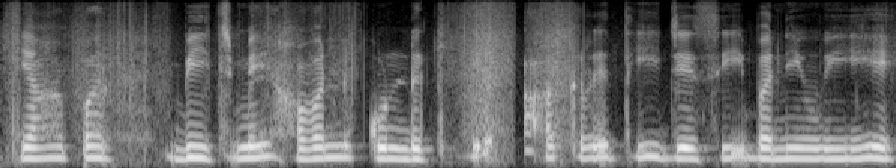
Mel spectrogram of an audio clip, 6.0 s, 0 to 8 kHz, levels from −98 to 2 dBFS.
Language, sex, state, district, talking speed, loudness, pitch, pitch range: Hindi, female, Delhi, New Delhi, 120 wpm, -16 LUFS, 185 Hz, 180-195 Hz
